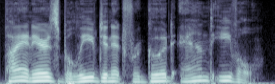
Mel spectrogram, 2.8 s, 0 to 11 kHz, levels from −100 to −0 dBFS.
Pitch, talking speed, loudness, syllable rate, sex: 125 Hz, 195 wpm, -17 LUFS, 5.1 syllables/s, male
